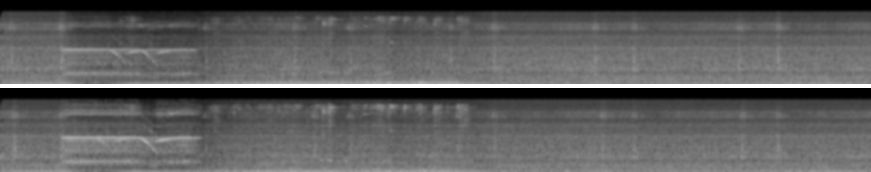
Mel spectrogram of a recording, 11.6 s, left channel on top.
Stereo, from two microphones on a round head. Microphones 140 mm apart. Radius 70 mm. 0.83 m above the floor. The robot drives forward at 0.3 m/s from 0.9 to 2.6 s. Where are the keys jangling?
75° right (ahead or behind), 2.5 m; by 6.4 s 65° right (ahead or behind), 2.5 m.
